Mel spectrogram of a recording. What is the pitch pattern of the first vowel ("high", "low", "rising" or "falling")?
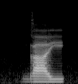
high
